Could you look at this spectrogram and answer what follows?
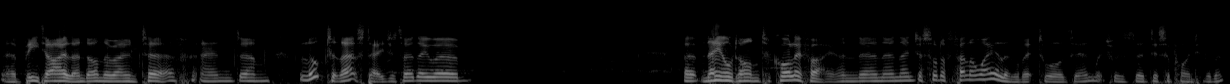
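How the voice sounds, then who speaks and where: A man's voice: fairly high pitch, fairly quick, highs cut off. Chatty male cricket commentator. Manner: chatty, rambling with many fillers. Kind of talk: live sports commentary. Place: commentary position at a cricket ground.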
